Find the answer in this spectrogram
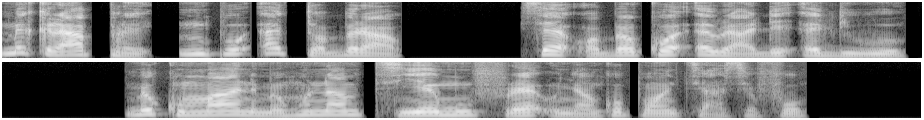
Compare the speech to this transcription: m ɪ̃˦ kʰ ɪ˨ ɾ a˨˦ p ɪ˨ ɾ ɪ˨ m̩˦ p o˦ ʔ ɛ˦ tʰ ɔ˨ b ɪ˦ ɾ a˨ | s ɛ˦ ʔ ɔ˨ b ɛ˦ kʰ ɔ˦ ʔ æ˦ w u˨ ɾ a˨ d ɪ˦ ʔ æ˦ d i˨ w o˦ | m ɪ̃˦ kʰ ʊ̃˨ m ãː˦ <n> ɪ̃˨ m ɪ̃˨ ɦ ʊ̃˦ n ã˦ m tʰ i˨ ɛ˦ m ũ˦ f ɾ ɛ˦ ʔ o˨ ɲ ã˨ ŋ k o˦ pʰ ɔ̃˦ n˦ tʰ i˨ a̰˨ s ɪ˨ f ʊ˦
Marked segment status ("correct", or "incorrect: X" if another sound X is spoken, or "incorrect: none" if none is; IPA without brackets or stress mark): correct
